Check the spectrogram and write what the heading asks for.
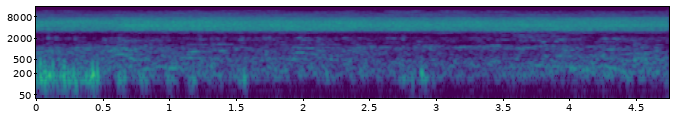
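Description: Cicadas buzz in a steady, unbroken high-pitched drone that fills the whole stretch, with faint low rumbling noise underneath and no pauses or pulses.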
